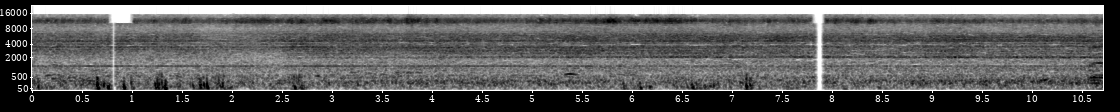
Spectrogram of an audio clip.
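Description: Steady jet aircraft engine noise, an even roar with a faint high whine. A few low thumps come in the first two seconds.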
